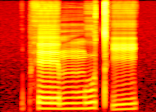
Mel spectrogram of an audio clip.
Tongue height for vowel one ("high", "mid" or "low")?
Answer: mid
